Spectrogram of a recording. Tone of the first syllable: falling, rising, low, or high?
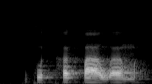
low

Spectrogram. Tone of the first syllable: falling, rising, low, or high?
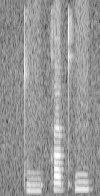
low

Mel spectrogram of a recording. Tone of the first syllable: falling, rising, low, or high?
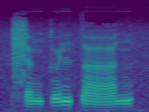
low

